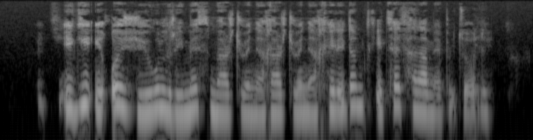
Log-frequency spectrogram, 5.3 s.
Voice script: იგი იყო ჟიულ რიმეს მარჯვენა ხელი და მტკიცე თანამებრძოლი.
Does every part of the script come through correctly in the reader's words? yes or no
no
